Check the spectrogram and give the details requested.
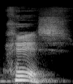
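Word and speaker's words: خویش: যেমন খেস, খে ওয়াও ইয়ে শিন। তো এখানে সরাসরি খে যদি ইয়েকে ধরতো উচ্চারণের ক্ষেত্রে তাহলেই হয়ে যায়, অর্থাৎ ওয়াটি উচ্চারণে আসেনি, খেস।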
